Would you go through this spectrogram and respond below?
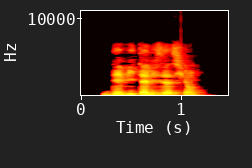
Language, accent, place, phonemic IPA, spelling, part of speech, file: French, France, Lyon, /de.vi.ta.li.za.sjɔ̃/, dévitalisation, noun, LL-Q150 (fra)-dévitalisation.wav
- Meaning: root canal surgery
